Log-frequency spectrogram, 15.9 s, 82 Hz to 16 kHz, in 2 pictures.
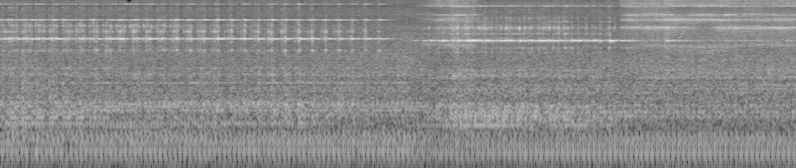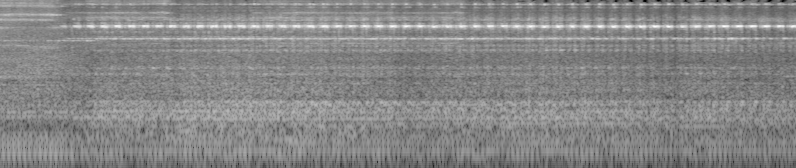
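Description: A metal lathe turning a steel rear-axle flange, with the tool bit cutting across its face and giving a high-pitched squeal over the machine's running noise. The squeal changes pitch about 4 s in, and from about 9 s in it grows louder and pulses rapidly.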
